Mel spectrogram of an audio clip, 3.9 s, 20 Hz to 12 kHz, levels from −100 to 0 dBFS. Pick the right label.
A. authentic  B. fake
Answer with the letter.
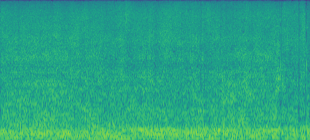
B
